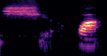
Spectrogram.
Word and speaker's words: 雪花: Xiǎo xuěhuā. Xiǎo xuěhuā, xuěhuā, xiǎo xuěhuā, right? Xuěhuā, okay, you can follow me pronounce it here, right?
